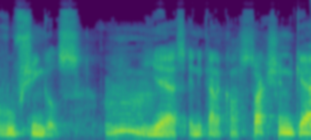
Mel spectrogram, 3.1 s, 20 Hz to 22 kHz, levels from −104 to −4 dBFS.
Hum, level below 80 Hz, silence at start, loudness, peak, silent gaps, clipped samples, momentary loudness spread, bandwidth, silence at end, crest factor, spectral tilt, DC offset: none; -64 dBFS; 0 s; -24 LUFS; -4 dBFS; none; under 0.1%; 8 LU; 17 kHz; 0 s; 18 dB; -4 dB/octave; under 0.1%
